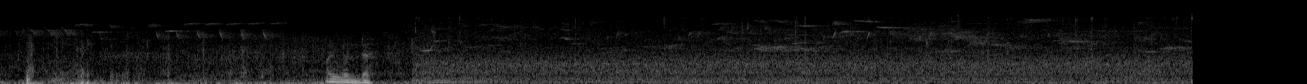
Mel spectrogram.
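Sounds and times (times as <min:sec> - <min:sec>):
songbirds chirping: 0:00.0 - 0:12.0
steady background hiss: 0:02.8 - 0:11.9.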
